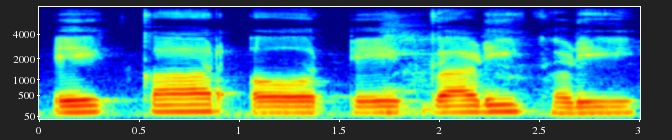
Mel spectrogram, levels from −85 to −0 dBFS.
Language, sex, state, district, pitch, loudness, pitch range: Hindi, male, Madhya Pradesh, Bhopal, 120 Hz, -15 LUFS, 115-130 Hz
